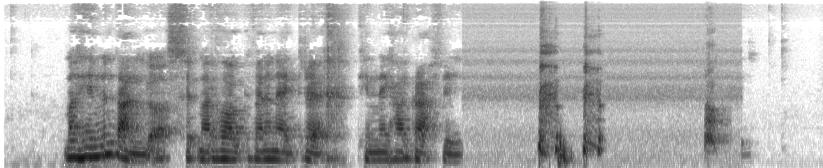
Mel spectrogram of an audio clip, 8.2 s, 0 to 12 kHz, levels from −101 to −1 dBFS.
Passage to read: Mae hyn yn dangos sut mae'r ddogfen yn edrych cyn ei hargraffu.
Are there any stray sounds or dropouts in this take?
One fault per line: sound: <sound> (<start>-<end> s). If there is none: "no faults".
sound: cough (5.4-6.1 s)
sound: bark (7.0-7.3 s)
